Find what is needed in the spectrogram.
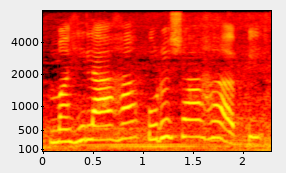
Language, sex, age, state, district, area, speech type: Sanskrit, female, 18-30, West Bengal, Jalpaiguri, urban, spontaneous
